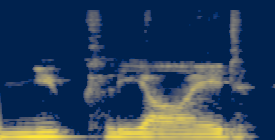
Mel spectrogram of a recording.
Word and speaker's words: nuclide: Sometimes you might come across this word, which is pronounced nuclide, and that just really means exactly the same.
